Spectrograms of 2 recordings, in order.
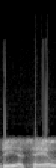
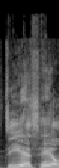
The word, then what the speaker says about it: DS Hale: I'm DS Hale in the chat room. All right, DS Hale. You're there all the time. I recognize you. So it's DS Hale, not D Shale.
